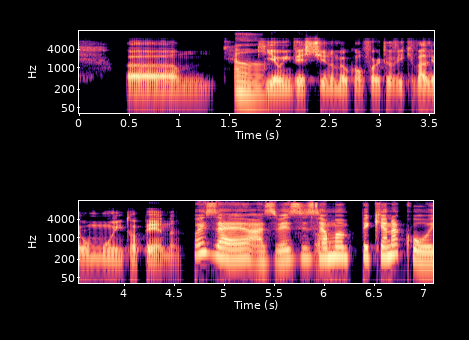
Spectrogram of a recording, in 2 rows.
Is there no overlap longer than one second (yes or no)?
yes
